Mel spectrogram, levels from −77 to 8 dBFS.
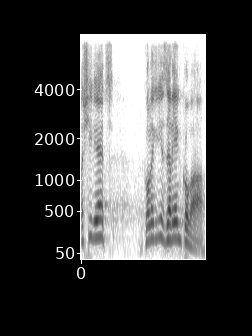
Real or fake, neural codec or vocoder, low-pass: fake; codec, 24 kHz, 3 kbps, HILCodec; 7.2 kHz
